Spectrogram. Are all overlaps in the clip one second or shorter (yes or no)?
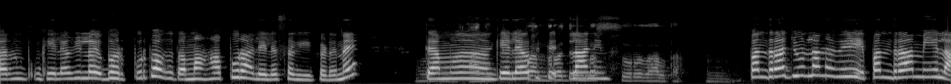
yes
